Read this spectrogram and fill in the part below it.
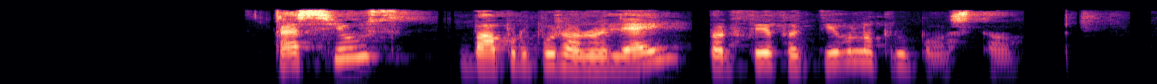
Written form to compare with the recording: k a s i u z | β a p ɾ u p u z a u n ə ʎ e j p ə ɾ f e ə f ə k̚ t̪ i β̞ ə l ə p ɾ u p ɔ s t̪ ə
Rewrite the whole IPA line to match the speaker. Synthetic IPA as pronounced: k a s i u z | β a p ɾ u p u z a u n ə ʎ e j p ə ɾ f e ə f ə k̚ t̪ i β̞ ə l ə p ɾ u p ɔ s t̪ ə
